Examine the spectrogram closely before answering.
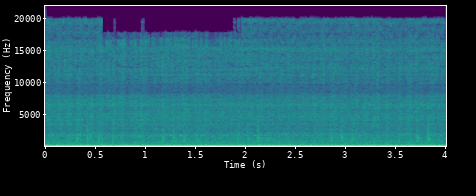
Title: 81' GS650G Engine Knock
